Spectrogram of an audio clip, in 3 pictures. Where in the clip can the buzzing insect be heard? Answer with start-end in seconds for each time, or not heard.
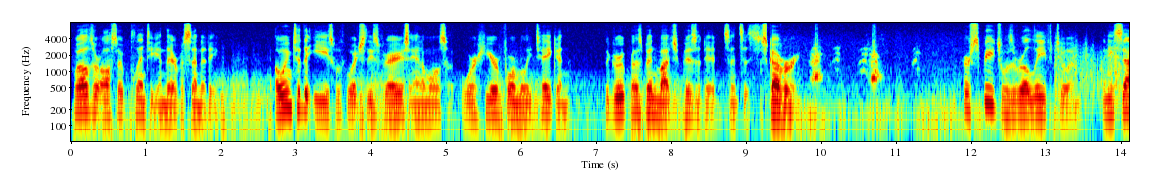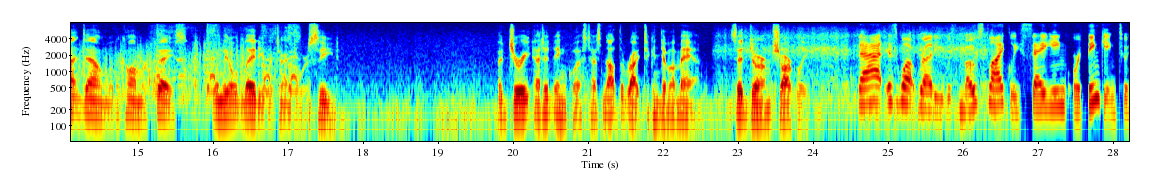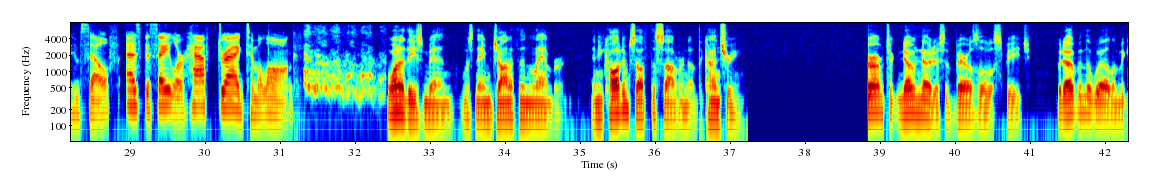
not heard.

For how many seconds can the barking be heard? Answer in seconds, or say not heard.
5 s.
